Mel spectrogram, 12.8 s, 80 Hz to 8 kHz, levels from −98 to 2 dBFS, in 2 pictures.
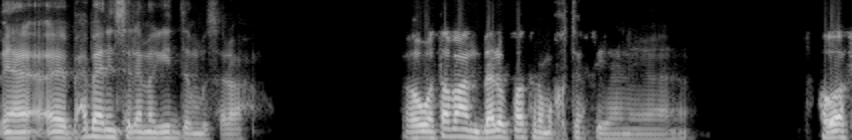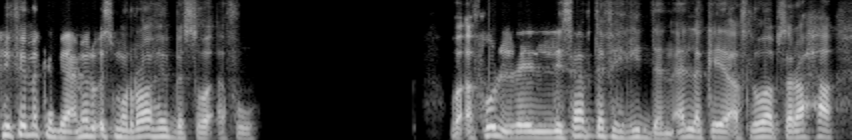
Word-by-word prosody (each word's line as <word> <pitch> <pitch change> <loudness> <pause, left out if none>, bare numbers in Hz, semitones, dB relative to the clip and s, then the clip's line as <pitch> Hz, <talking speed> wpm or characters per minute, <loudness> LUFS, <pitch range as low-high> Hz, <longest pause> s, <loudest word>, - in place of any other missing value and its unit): يعني 125 +1 +2 0.2
آآ - - +3
باحب 140 +6 -2
هاني 150 -1 +2
سلامة 130 -2 -3
جدًا 120 -3 -5
بصراحة. 105 0 -12 1.1
هو 130 +1 +3
طبعًا 155 -1 +2
بقى 135 +1 +3
له 145 - +3
فترة 140 -2 -2
مختفي 115 0 -8
يعني، 105 -1 -13 1.1
هو 140 - +5
في 190 +6 +2
فيلم 190 +1 +2
كان 160 -5 -2
بيعمله 160 +5 +2
اسمه 155 -3 0
الراهب 160 +1 +2
بس 120 -1 -6
وقّفوه. 115 -2 -6 1.5
وقفوه 180 0 +2
ل 130 -1 +1
لسبب 165 +6 +3
تافه 160 -5 -2
جدًا، 130 -5 -5
قال 150 +2 -1
لك 140 0 -3
إيه، 135 -1 +2
أصل 140 - -5
هو 150 0 +4
بصراحة 140 +2 +1
130 Hz, 160 wpm, -22 LUFS, 120-150 Hz, 1.5 s, هو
